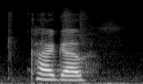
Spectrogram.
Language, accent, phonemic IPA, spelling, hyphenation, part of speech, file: English, US, /ˈkɑɹɡoʊ/, cargo, car‧go, noun / verb, En-us-cargo.ogg
- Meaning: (noun) 1. Freight carried by a ship, aircraft, or motor vehicle 2. Western material goods; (verb) To load with freight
